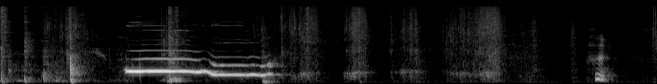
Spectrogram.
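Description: A woman humming a held two-note "mm-mm", the second note lower, about a second in and lasting about a second and a half. Faint crinkling and rustling of packaging being handled runs around it.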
